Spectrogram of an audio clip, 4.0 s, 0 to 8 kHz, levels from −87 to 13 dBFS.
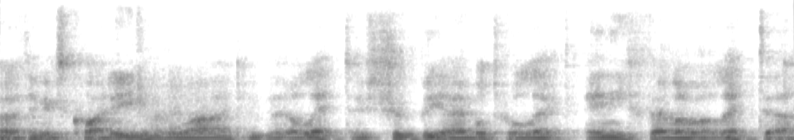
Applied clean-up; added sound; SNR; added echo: neural mask model DeepFilterNet 3.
